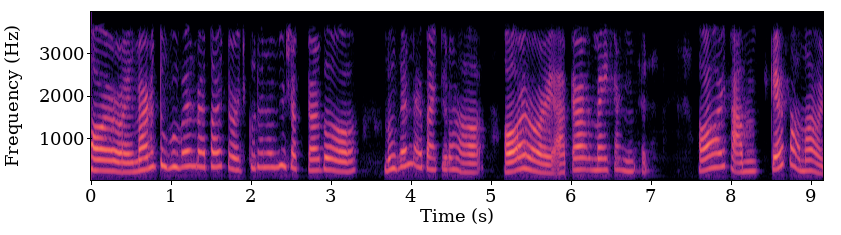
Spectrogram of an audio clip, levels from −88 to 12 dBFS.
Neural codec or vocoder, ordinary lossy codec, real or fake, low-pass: autoencoder, 22.05 kHz, a latent of 192 numbers a frame, VITS, trained on one speaker; none; fake; 3.6 kHz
